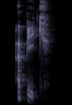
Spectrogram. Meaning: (adverb) at just the right moment, just at the right time, just when needed, in a timely fashion; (adjective) precipitous, perpendicular, vertical
- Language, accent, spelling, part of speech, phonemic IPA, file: French, France, à pic, adverb / adjective, /a pik/, LL-Q150 (fra)-à pic.wav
